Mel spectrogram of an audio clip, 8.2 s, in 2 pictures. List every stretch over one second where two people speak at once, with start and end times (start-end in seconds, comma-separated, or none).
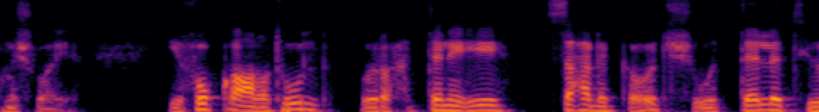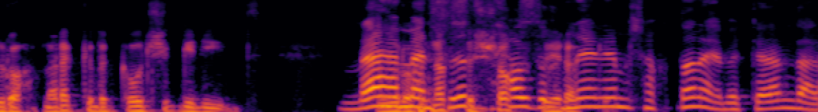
6.0-7.2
